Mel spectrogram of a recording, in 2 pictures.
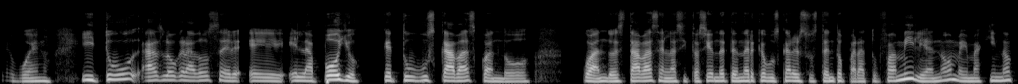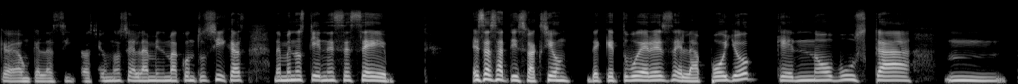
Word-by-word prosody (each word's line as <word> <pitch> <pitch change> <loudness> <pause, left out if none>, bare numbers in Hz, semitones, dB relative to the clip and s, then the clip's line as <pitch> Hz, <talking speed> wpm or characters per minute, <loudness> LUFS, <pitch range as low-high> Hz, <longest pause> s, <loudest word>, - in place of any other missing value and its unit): Qué 180 -5 -27
bueno. 150 0 -3 0.3
Y 205 -1 +2
tú 230 +2 -1
has 185 +2 -2
logrado 195 -2 -3
ser, 165 -3 -4
eh, 160 -3 -3
el 170 +1 -1
apoyo 175 - +4 0.2
que 180 -1 0
tú 185 +1 -2
buscabas 170 0 +1
cuando 140 -1 -3 0.5
cuando 150 -2 +2
estabas 160 +4 +1
en 160 -4 -1
la 145 - 0
situación 150 +3 -4
de 165 - +1
tener 160 +1 0
que 170 - -2
buscar 165 +1 -1
el 160 - +2
sustento 150 +3 -2
para 140 -2 -5
familia, 170 - +2
¿no? 185 +9 -1
Me 210 -7 0
imagino 160 +6 -2
que, 155 -3 -3
aunque 145 0 -2
la 145 0 -2
situación 150 +3 -8
no 170 +1 -2
sea 175 0 -3
la 170 0 +1
misma 175 -1 +1
con 190 -1 -2
tus 185 0 -7
hijas, 195 -3 0 0.3
de 185 - -2
menos 200 +2 +3
tienes 195 -2 0
ese 185 -5 +2 0.8
esa 225 +4 +5
satisfacción 185 -3 +3
de 165 - -1
que 180 - +3
tú 185 +4 +1
eres 190 0 +4
el 170 -6 +3
apoyo 190 - +2 0.2
que 185 -3 0
no 190 +2 +2
busca, 190 -1 +2 0.3
mm, 180 -3 0
175 Hz, 170 wpm, -21 LUFS, 155-190 Hz, 0.8 s, esa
